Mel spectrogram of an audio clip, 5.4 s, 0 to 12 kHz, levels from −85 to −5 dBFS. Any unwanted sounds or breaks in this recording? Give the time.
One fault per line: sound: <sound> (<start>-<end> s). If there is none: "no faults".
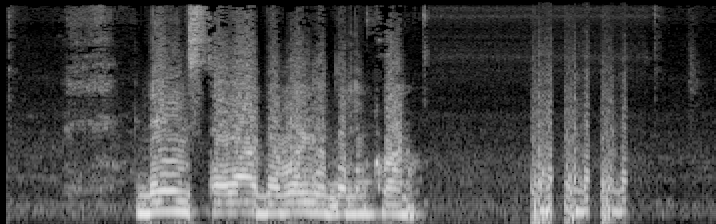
sound: laugh (4.0-4.7 s)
